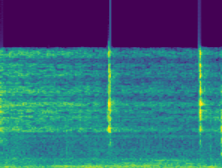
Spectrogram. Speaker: the relay will get energized you see the clicking noise you hear the clicking noise and then the light will turn on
